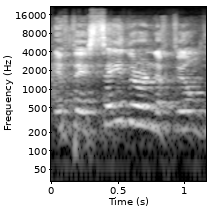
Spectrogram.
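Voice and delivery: usual speaking voice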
